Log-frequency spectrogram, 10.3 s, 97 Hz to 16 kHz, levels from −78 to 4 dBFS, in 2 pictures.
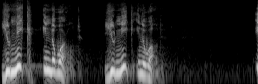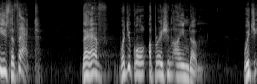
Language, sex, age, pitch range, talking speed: English, male, 60-79, 140-185 Hz, 115 wpm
